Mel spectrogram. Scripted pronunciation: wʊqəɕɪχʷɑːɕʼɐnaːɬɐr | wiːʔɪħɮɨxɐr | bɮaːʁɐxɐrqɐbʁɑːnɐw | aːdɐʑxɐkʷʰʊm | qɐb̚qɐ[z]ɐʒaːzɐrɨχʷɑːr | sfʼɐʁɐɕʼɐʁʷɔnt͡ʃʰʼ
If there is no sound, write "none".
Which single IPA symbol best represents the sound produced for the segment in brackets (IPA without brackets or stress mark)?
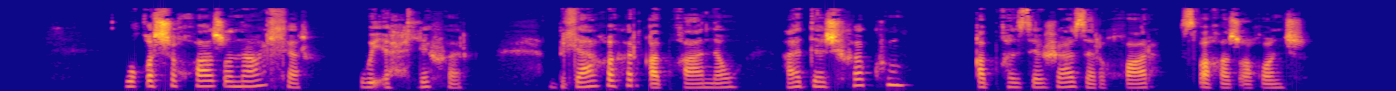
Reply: z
